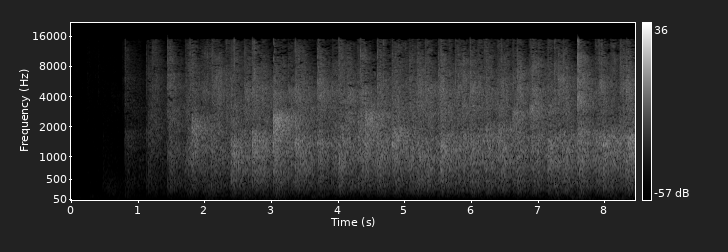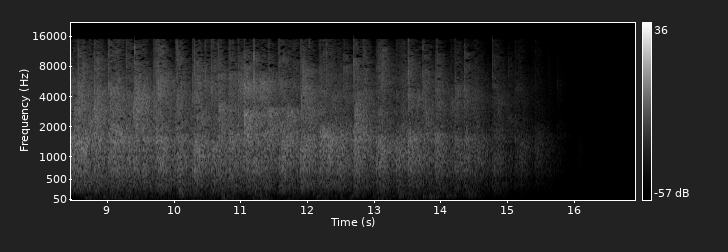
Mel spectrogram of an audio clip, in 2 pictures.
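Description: Audience applauding after a saxophone duo's performance. The clapping swells in about a second in, holds steady, and dies away near the end.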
